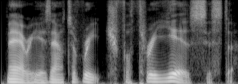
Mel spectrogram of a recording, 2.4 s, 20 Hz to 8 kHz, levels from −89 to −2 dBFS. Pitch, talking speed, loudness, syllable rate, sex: 100 Hz, 250 wpm, -23 LUFS, 5.4 syllables/s, male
